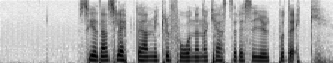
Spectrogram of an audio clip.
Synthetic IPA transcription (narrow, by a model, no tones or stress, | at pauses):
seːd̪anslɛp̚t̪əhanmɪkɾʊfoːnənɔkʰːast̪ad̪əsɛjʉ̟ːt̪pʰɔd̪ɛ̰kː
